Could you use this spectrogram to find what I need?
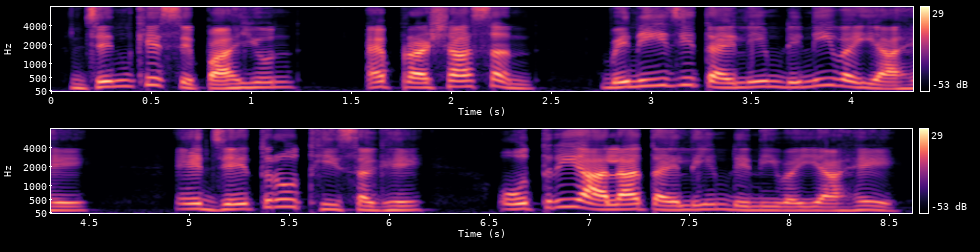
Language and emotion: Sindhi, neutral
